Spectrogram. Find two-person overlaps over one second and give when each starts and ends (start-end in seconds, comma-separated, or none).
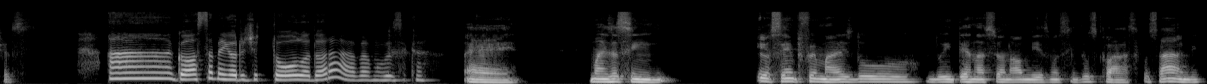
none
